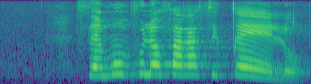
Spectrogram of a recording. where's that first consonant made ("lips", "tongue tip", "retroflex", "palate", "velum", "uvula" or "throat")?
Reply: tongue tip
